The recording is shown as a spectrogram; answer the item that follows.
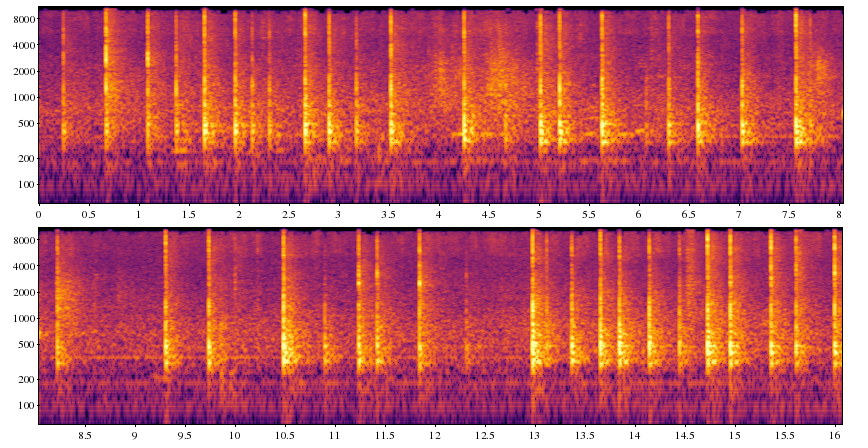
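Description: A stick of chalk writing on a chalkboard: a string of sharp, irregular taps and light scrapes as each stroke is made, in quick clusters with short pauses between words.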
